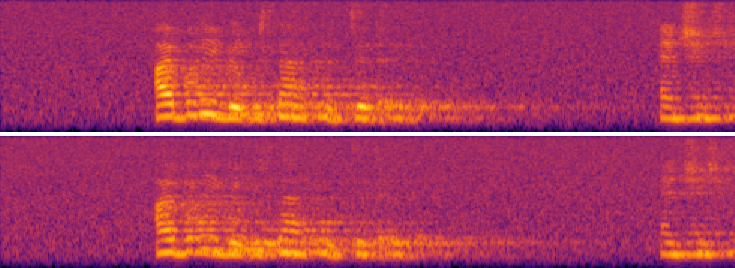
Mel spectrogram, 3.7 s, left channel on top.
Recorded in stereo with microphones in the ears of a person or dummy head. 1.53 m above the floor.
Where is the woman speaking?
20° left (ahead or behind), 1.8 m; by 3.6 s 40° left (ahead or behind), 4 m.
